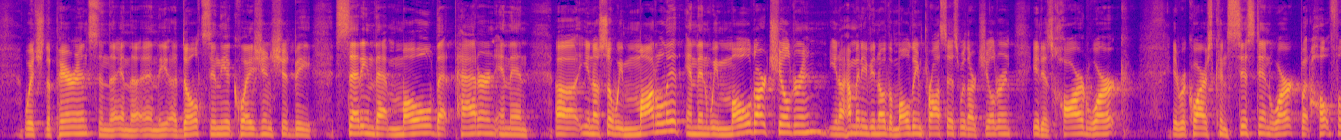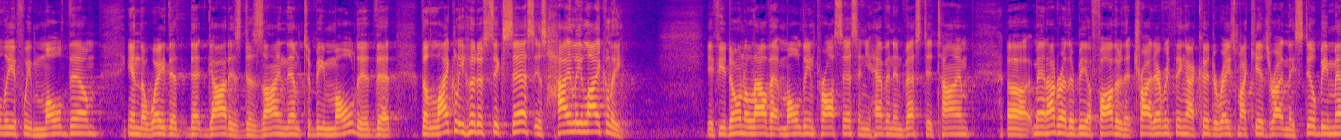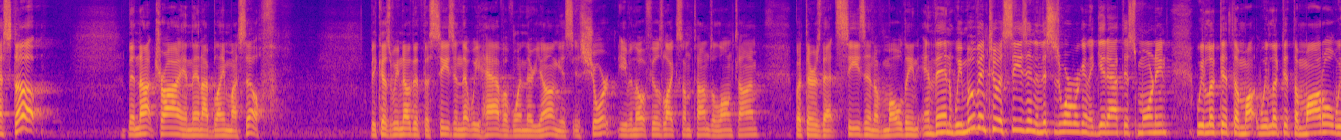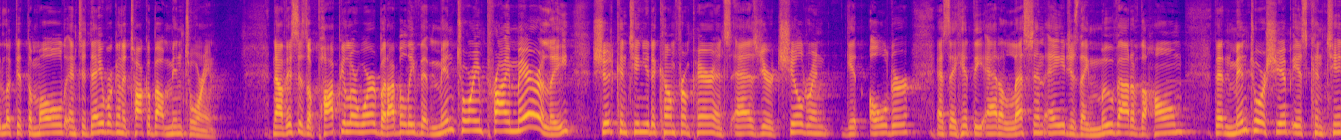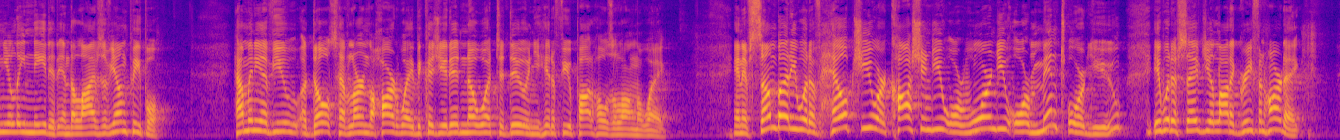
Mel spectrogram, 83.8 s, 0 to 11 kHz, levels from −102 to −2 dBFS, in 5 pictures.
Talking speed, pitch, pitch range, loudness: 215 wpm, 160 Hz, 145-190 Hz, -24 LUFS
